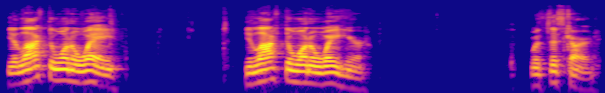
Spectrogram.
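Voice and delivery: normal talking voice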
